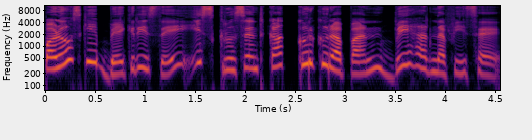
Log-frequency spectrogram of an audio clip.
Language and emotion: Urdu, happy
